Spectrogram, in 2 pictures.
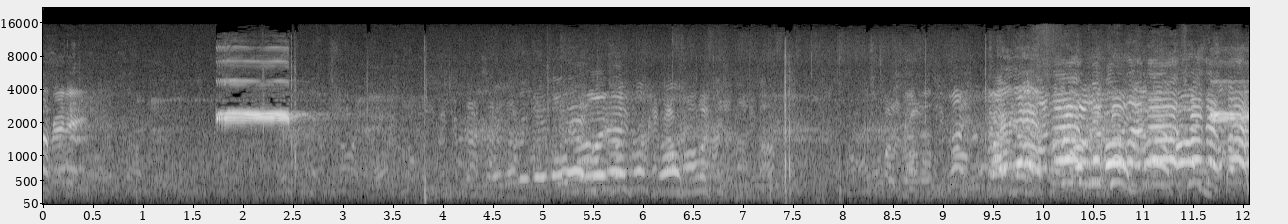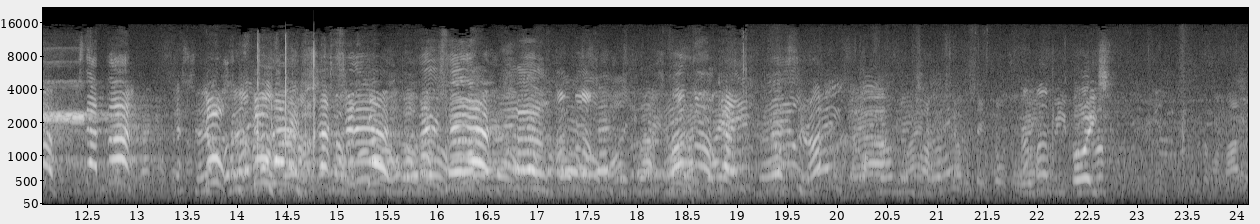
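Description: A referee's whistle blast about two seconds in and a second, shorter blast near the middle, with several men shouting and calling over each other through the second half.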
